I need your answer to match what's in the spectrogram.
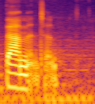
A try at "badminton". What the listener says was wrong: You don't pronounce the N. Like a mitten that you put on your hand.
